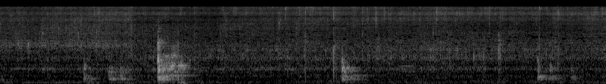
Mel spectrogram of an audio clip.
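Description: Onion frying in a pan for a Bengali mutton curry, a steady close sizzle with several scraping stirs of a spatula at irregular intervals, no talking.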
